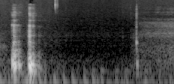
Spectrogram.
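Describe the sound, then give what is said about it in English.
A handful of computer keyboard keystrokes as someone types to search for something: two heavy clacks in quick succession, then a faint tick and a sharper click after a pause, with a quiet hiss behind and no talking. “I'm going to let my keyboard clock away and see if I can find them.”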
